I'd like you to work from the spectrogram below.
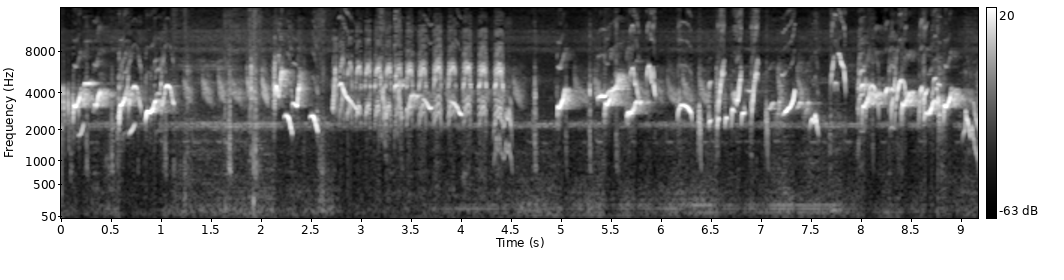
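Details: Lesser green leafbird pouring out a noisy, busy song: high trilled runs, scratchy chirps and swooping whistles in long phrases separated by brief gaps.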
